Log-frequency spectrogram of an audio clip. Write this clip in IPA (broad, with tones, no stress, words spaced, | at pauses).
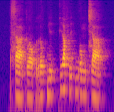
saː˨˩klɔ˨˩ʔro˦˥k̚ji˥˩ʔ ki˥˩a̯fi˦˥ʔ bo˧mt͡ɕa˨˩p̚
